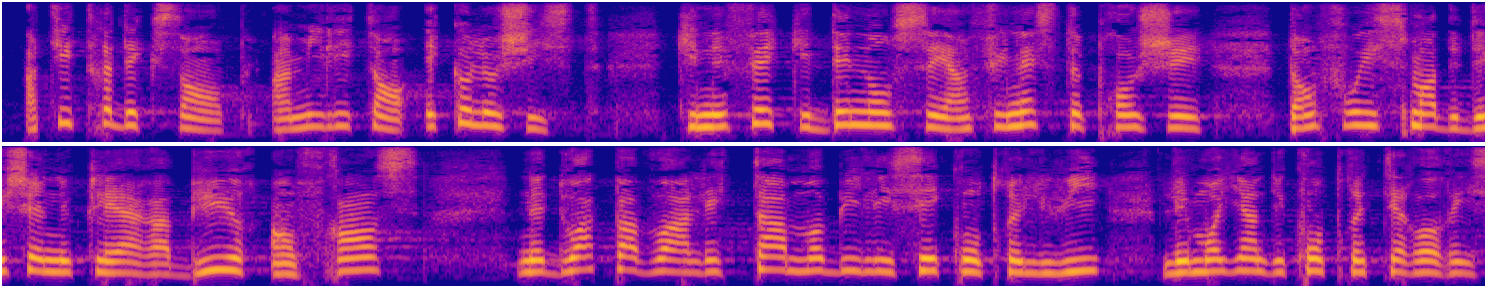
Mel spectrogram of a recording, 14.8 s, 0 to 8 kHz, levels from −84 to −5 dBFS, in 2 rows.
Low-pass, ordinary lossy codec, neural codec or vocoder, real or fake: none; none; none; real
